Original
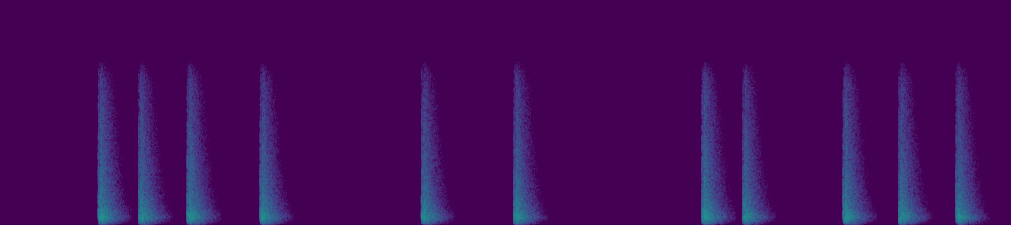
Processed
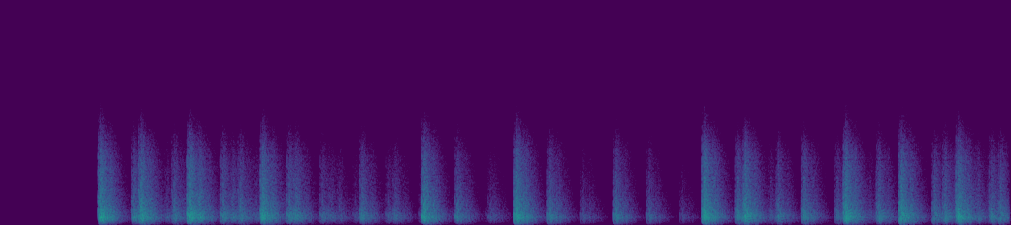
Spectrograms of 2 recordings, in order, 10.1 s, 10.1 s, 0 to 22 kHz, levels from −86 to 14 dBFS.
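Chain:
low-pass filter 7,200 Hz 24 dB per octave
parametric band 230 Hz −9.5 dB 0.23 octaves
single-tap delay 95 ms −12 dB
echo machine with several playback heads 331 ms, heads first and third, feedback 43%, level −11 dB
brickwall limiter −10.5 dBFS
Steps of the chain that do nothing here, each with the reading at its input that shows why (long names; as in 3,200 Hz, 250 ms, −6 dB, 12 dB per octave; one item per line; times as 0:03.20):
brickwall limiter −10.5 dBFS: peak of its input −20.5 dBFS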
